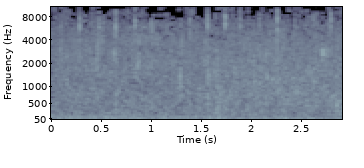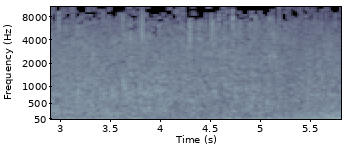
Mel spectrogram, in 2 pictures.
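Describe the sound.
Steady rain falls at night on a man covered with a waterproof cloth. It makes a continuous soft hiss with scattered faint drop taps and stays fairly quiet throughout.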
